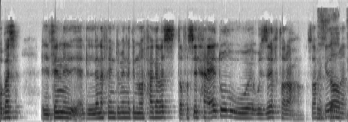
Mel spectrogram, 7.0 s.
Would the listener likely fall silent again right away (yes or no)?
no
